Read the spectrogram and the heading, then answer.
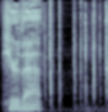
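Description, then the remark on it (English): A short spoken question, then a quick, uneven burst of about ten crisp clicks from someone typing on a computer keyboard, fairly loud. “That's the sound of someone trying to steal your crypto.”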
